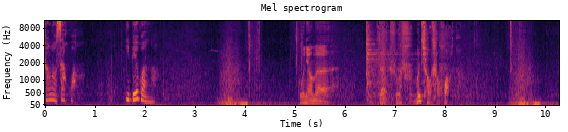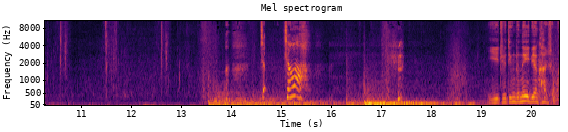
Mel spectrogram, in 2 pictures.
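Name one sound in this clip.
A young woman speaks softly and clearly.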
